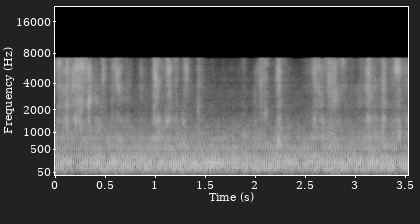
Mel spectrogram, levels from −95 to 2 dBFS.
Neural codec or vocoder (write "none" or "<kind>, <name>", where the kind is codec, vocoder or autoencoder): vocoder, Vocos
